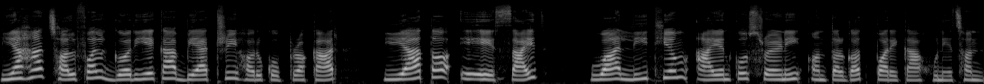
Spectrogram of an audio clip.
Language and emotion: Nepali, neutral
